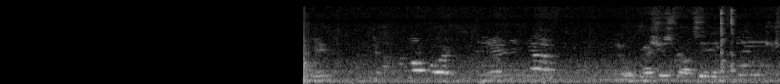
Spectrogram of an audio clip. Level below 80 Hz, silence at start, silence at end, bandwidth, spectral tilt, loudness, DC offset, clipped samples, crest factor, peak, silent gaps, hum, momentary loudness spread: -54 dBFS; 3.05 s; 0 s; 17 kHz; -5.5 dB/octave; -27 LUFS; under 0.1%; under 0.1%; 20 dB; -8 dBFS; none; none; 15 LU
